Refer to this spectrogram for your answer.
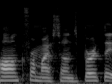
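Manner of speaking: plain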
